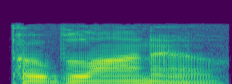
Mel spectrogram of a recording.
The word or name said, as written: poblano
